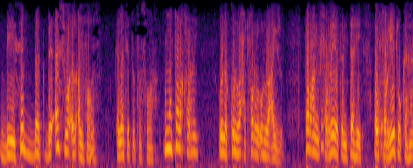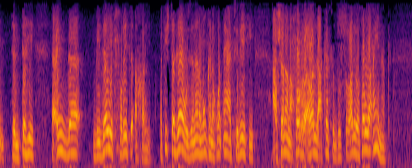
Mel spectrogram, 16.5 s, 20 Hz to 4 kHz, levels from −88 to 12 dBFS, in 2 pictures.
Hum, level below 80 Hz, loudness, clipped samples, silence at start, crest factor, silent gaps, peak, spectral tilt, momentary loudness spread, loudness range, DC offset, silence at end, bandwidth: none; -46 dBFS; -15 LUFS; under 0.1%; 0 s; 12 dB; none; -2 dBFS; -12 dB/octave; 12 LU; 3 LU; 0.3%; 0.55 s; 3.9 kHz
